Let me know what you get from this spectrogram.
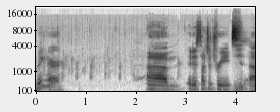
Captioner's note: crowd clapping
